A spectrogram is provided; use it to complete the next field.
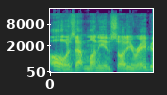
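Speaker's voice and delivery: ordinary talk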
